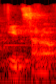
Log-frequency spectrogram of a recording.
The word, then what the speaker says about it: Ito: it said but this if it's not pronounced this way this is how I want Ito to be pronounced Ito I think it's just so so cool and it's kind of pronounced like you're saying eat sorrow um like he eats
